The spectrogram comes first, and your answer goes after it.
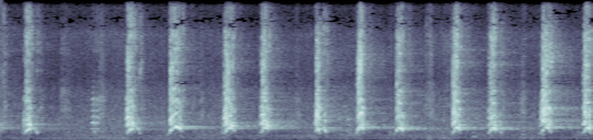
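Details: Boston Terrier reacting to the windshield washer with loud, bright barks coming about twice a second in a fairly steady, insistent series.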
